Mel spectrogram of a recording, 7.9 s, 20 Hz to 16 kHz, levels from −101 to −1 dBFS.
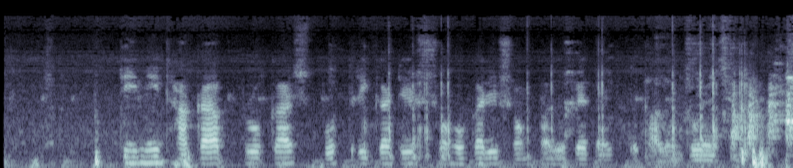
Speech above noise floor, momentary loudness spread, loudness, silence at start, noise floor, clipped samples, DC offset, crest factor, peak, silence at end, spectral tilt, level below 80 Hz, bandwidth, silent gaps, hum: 20 dB; 14 LU; -26 LUFS; 0.05 s; -45 dBFS; under 0.1%; under 0.1%; 22 dB; -4 dBFS; 0 s; -7 dB/octave; -40 dBFS; 11.5 kHz; none; none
